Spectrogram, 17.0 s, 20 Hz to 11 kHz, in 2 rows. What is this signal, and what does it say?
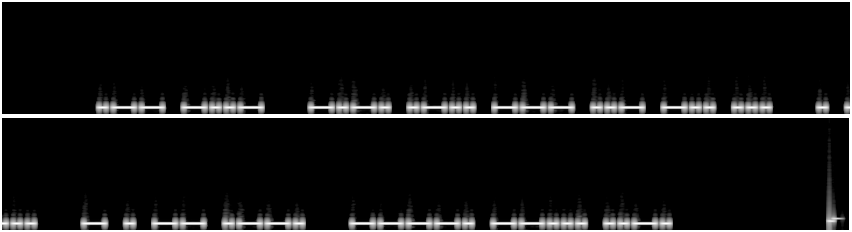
Morse code, heard as a keyed tone, about 17 wpm, 700 Hz. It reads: WX CLOUDS ES TEMP 97F
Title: Practice QSO - Exchange 2 - Info - 17wpm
